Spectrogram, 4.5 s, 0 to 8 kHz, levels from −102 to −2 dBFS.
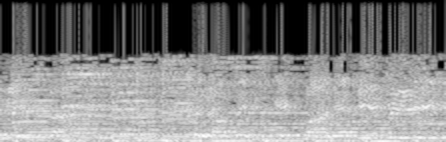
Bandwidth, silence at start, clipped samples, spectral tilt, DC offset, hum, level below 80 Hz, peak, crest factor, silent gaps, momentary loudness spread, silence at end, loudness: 8 kHz; 0 s; 0.7%; -7.5 dB/octave; under 0.1%; none; -18 dBFS; 0 dBFS; 6 dB; none; 3 LU; 0 s; -6 LUFS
